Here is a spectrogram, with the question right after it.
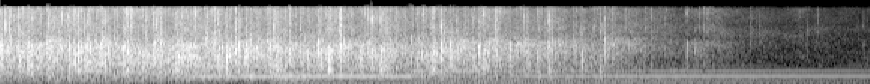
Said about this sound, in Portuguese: Aleluia! Pode aplaudir é para ele.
